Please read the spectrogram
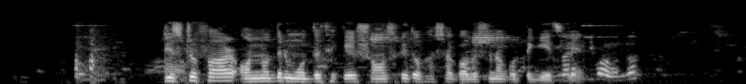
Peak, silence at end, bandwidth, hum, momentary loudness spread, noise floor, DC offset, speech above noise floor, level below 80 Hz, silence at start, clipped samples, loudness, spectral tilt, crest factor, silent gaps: -2 dBFS; 1.1 s; 7.8 kHz; none; 14 LU; -61 dBFS; under 0.1%; 44 dB; -56 dBFS; 0.75 s; under 0.1%; -18 LUFS; -4.5 dB/octave; 18 dB; none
